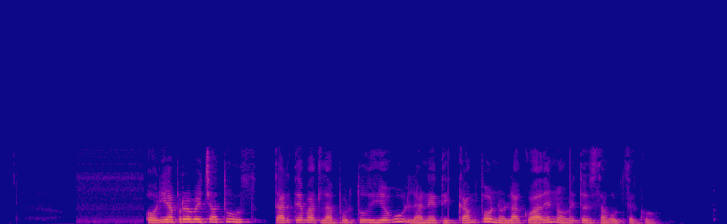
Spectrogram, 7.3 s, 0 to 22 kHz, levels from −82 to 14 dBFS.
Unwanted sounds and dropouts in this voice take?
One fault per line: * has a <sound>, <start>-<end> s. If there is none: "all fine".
all fine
